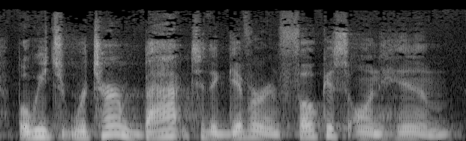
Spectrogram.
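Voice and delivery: normal talking voice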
